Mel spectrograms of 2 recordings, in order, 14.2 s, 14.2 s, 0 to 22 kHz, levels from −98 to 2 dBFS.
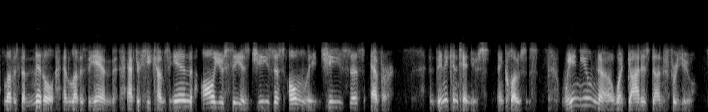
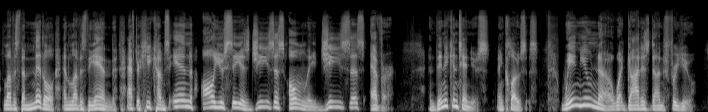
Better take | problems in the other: second | phone-call audio; poor line

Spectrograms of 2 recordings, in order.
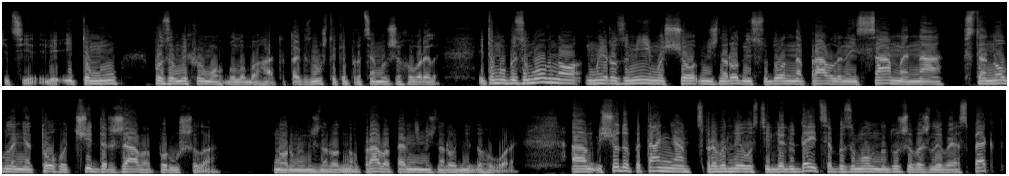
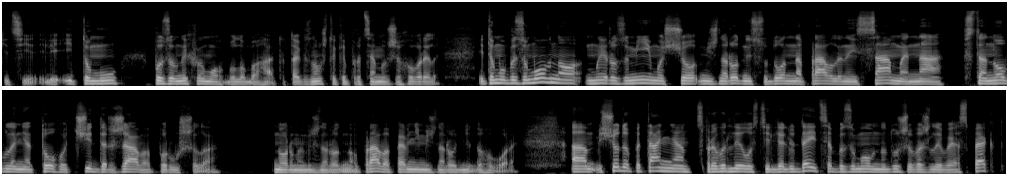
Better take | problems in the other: second | distortion; slight; 10% of the sound clipped

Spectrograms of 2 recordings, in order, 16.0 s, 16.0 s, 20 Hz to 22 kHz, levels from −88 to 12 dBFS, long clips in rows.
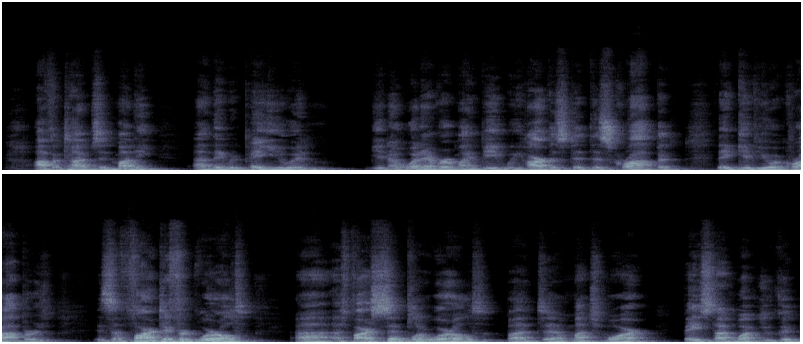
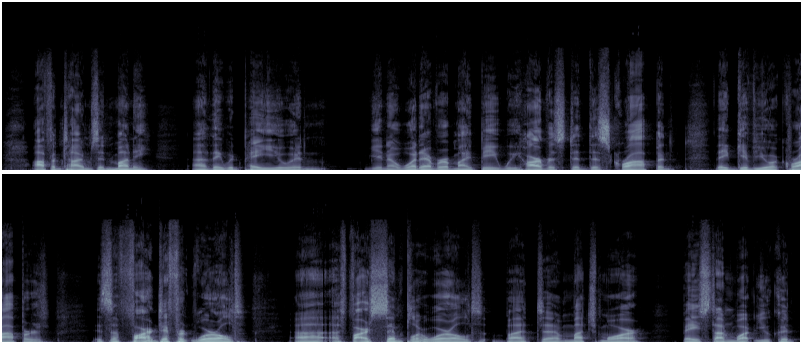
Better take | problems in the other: second | off-mic speech; far // room echo; slight; dies away in 0.4 s

